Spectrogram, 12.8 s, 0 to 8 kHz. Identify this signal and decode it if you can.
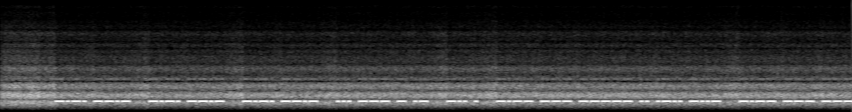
Morse code, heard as a keyed tone, machine-sent, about 29 wpm, 790 Hz, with radio static and a narrow filter. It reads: CQ CQ CQ SOTA DE YO0ILX …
